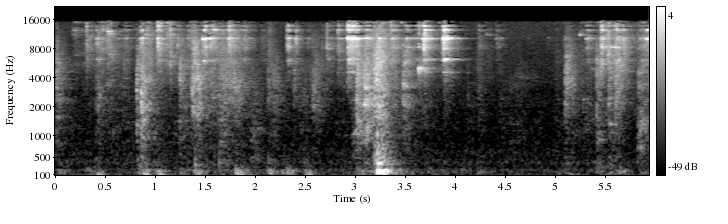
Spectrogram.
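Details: Pet dogs at their morning wrestling match make short, low grunts and snorts among scuffles, with one sharper, louder burst near the middle of the few seconds.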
